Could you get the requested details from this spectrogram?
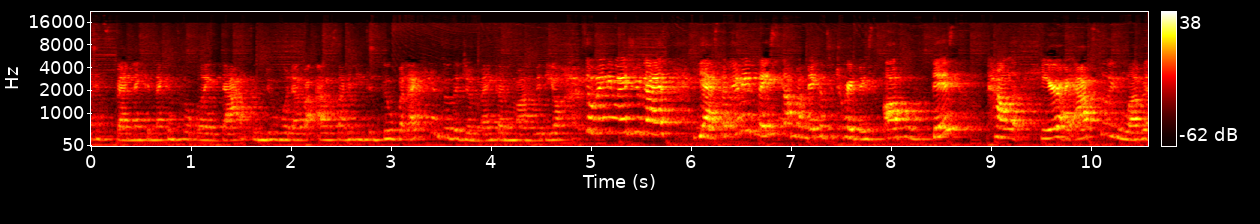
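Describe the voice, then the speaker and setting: Woman vlogger, high voice, chatty tutorial talk, boomy echoey room sound. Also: sharp tone, distant mic. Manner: chatty, keeps saying "you guys". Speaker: beauty vlogger. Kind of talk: casual makeup tutorial chat.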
